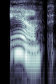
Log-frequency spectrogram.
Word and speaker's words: AMP: AMP is spelled A-M-P and stands for Apache MySQL PHP.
